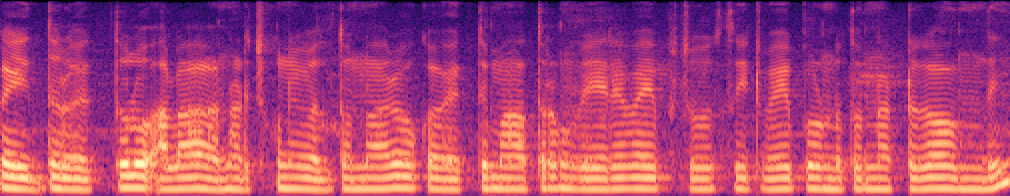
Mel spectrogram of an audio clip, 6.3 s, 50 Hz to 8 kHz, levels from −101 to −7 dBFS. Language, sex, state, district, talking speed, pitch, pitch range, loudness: Telugu, female, Andhra Pradesh, Chittoor, 125 wpm, 165 Hz, 160-170 Hz, -18 LUFS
